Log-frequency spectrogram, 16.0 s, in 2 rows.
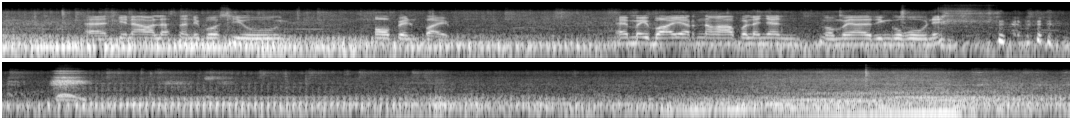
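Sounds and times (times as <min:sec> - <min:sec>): motorcycle engine running: 0:08.3 - 0:13.3.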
